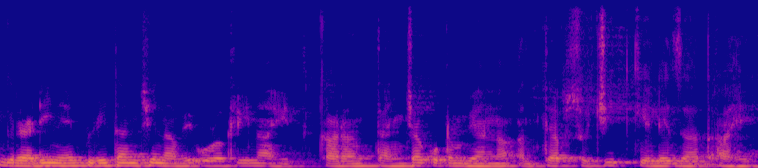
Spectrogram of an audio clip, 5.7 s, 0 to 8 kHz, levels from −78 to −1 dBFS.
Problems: background sounds at intervals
